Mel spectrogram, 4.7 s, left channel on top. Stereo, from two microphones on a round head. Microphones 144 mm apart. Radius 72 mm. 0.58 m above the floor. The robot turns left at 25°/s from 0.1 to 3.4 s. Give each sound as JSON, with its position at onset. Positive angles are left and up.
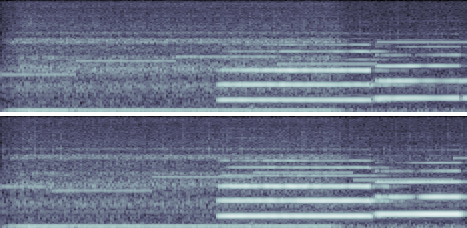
{"t": 2.1, "sound": "a flute", "azimuth_deg": -140, "distance_m": 1.9}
